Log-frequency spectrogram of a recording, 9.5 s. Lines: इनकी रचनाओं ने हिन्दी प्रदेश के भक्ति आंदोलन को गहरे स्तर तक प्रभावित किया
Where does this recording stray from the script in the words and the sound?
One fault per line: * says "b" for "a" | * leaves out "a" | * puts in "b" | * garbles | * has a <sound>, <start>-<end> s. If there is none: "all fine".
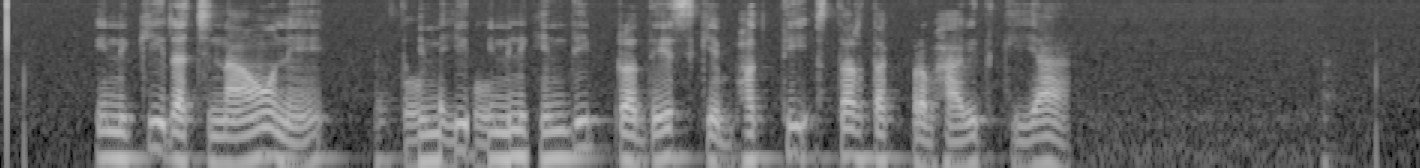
* garbles
* leaves out "आंदोलन को गहरे"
